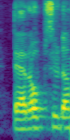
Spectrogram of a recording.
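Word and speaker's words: Pteropsida: टेरोप्सिडा में देखो अब वही है, फिर पी साइलेंट चलेगा।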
